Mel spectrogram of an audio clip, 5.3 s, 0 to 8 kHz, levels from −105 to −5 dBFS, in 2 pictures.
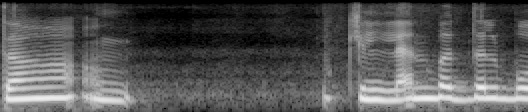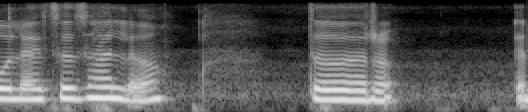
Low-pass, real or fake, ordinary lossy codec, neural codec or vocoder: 7.2 kHz; real; none; none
